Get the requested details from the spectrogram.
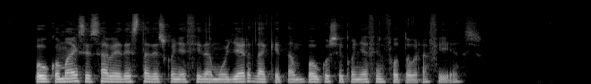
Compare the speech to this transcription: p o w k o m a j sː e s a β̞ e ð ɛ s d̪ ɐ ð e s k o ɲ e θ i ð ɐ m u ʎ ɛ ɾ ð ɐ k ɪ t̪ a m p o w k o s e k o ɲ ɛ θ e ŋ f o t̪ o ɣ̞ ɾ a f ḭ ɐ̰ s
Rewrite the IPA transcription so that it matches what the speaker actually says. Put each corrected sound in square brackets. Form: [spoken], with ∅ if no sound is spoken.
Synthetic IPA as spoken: p o w k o m a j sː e s a β̞ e ð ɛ s [t̪] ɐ ð e s k o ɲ e θ i ð ɐ m u ʎ ɛ ɾ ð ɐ k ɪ t̪ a m p o w k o s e k o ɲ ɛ θ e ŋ f o t̪ o ɣ̞ ɾ a f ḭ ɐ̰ s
